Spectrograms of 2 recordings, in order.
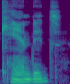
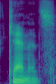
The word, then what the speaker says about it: canids: And as far as canines go, or can't How do you say it? Candids? Canids.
